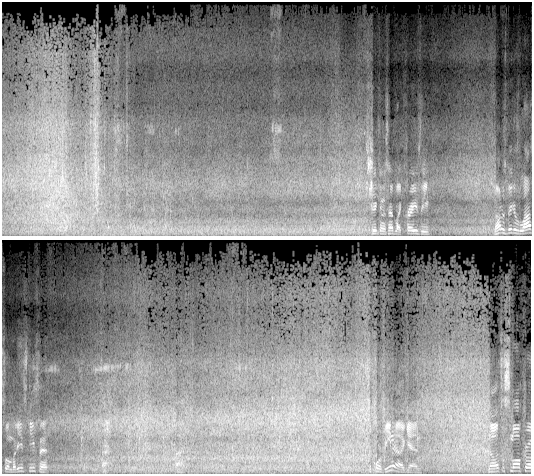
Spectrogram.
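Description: Waves wash and break on a shore with a steady rushing roar.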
